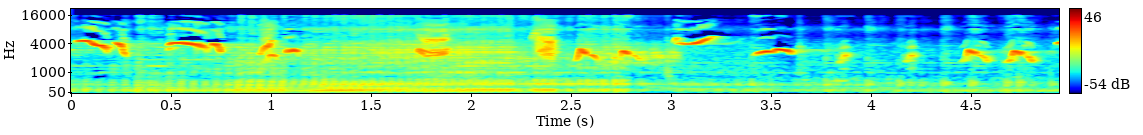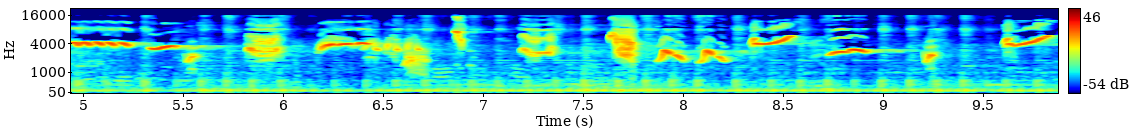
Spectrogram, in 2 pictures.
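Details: Oriental magpie-robin in full song, a lively string of sharp upslurred and downslurred whistles and chirps delivered in quick bursts over a steady low mechanical hum.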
